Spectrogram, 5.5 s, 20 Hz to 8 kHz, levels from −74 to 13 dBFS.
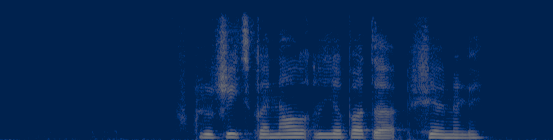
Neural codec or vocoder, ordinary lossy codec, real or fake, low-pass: codec, 16 kHz, 1 kbps, FunCodec, trained on Chinese and English, 50 frames a second; AAC, 32 kbps; fake; 7.2 kHz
